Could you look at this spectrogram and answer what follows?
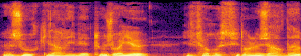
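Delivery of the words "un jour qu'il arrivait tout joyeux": ordinary delivery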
